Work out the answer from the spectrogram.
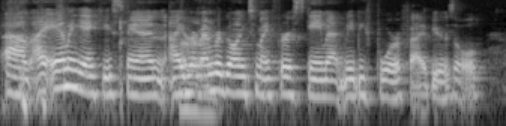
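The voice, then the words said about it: Slight New York accent. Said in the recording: “I have a bit of an accent. ... they always know within like 20 seconds, you're from New York.”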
